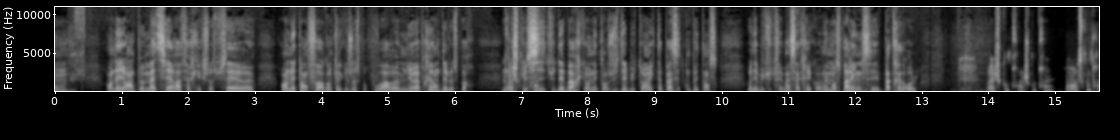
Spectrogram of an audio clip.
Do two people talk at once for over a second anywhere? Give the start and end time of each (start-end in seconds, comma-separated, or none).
none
